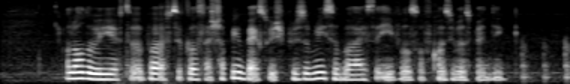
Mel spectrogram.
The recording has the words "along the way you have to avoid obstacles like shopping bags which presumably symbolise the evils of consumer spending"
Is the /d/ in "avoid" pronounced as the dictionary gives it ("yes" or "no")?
no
